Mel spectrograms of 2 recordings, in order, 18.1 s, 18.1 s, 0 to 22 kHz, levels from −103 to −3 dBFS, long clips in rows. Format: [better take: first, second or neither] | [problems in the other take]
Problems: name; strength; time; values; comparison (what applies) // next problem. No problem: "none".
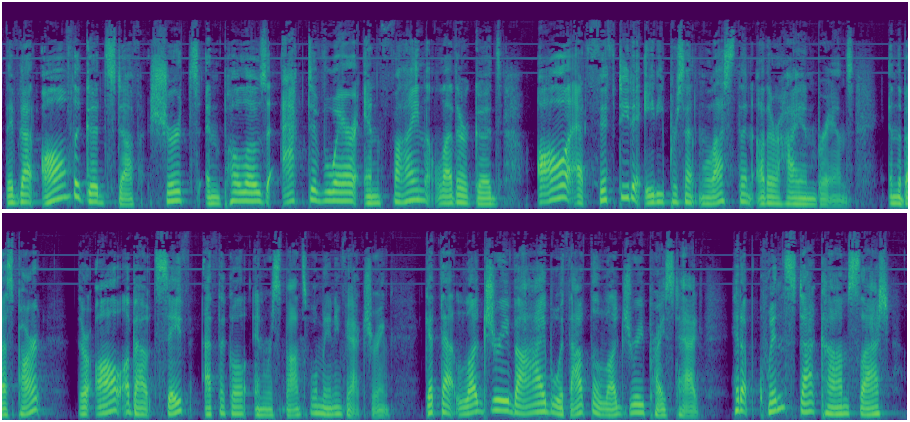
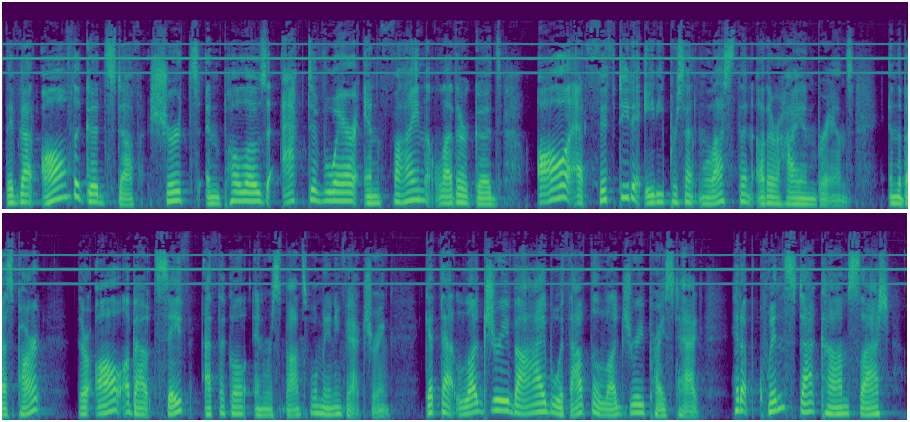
first | high-pitched whine; loud; throughout; 7 kHz, 8 dB below the speech; faint in the first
